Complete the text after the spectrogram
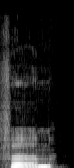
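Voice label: "firm", British English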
